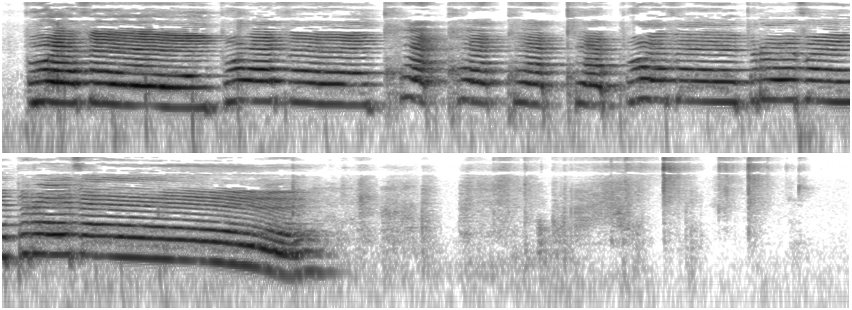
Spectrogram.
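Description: A woman's high-pitched voice calling out drawn-out cheers of "Bravo!" several times, the last call sliding down in pitch.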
